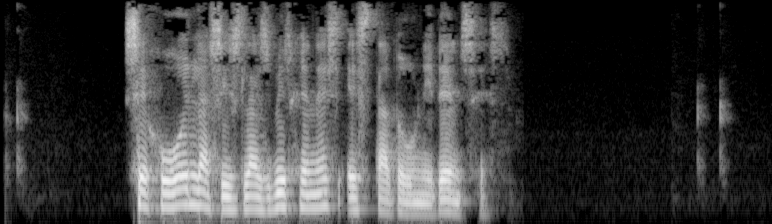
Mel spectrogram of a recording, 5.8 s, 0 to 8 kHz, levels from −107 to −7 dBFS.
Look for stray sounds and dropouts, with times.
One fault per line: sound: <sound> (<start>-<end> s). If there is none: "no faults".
no faults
